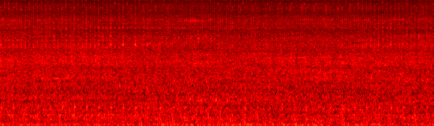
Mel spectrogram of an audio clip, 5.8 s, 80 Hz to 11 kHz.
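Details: 2007 Pontiac Grand Prix silent when cold but knocking once warmed up: warm idle with loose tapping about twice a second under a hissy background; cause of the knock unknown.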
